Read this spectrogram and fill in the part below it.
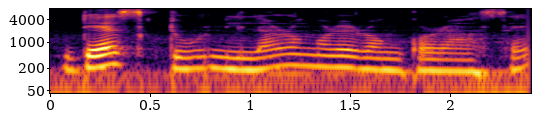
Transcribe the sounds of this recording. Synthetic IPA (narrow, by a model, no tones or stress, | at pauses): dɛsk̚tʊnilaɹɔŋɔɹɛɹɔŋkɔɹaːsɛ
